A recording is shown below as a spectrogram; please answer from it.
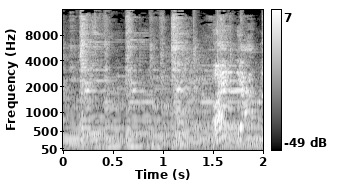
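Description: Live country band with upright bass playing an instrumental passage at a steady beat.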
